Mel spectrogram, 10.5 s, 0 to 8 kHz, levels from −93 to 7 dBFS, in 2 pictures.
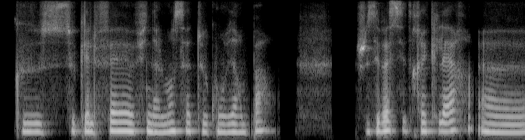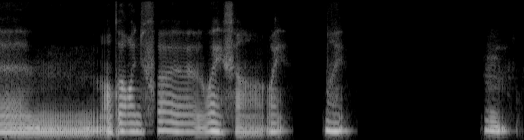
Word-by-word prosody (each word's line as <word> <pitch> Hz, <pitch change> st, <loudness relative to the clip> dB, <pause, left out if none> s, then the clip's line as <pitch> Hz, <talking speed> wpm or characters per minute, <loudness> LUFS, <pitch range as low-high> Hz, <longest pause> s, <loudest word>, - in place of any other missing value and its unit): que 180 Hz, -1 st, +1 dB
ce 180 Hz, +2 st, -2 dB
qu'elle 185 Hz, -1 st, +2 dB
fait 195 Hz, 0 st, +6 dB
finalement 185 Hz, -1 st, +2 dB
ça 195 Hz, 0 st, +1 dB
te 190 Hz, -1 st, -4 dB
convient 175 Hz, -1 st, 0 dB
pas. 195 Hz, +2 st, -3 dB, 0.8 s
Je -, -, +6 dB
sais 190 Hz, -, +1 dB
pas 200 Hz, -, +7 dB
si 200 Hz, -, +5 dB
c'est 200 Hz, -, -7 dB
très 190 Hz, 0 st, 0 dB
clair, 195 Hz, +4 st, +1 dB
hem, 90 Hz, -, 0 dB
encore 185 Hz, 0 st, -2 dB
une 180 Hz, -, -4 dB
fois 185 Hz, -1 st, -6 dB
ouais 195 Hz, -1 st, +1 dB
enfin, 85 Hz, -, -8 dB
ouais, 195 Hz, +2 st, -6 dB, 0.4 s
ouais. 195 Hz, 0 st, +1 dB, 1.4 s
Mmh. 205 Hz, -1 st, -3 dB
185 Hz, 145 wpm, -23 LUFS, 175-195 Hz, 1.4 s, pas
